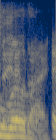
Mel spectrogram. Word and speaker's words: Lodi: Lodi or Lodi? – It's Lodi. – It's Lodi. Lodi.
